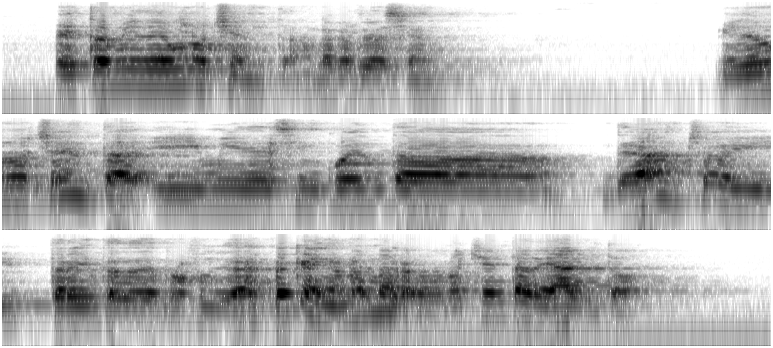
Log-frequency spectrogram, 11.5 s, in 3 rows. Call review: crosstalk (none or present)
present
